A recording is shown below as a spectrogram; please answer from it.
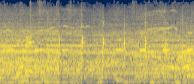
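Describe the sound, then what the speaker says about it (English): A crowd cheers and shouts along the course of a canoe slalom race in Tacen, a steady distant roar with rhythmic claps or bangs about every third of a second, partly under talk. "You can hear the crowd."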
